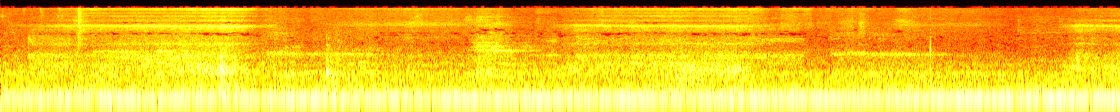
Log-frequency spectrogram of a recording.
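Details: Female snoring, then a piece of bread placed in her nose to stop it; soft, rough snoring breaths repeating every few seconds over a steady hum and room noise.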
